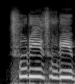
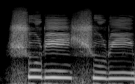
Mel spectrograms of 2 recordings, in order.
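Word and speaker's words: श्री: 수리 마수리 수수리 사바가 산스크리트로 원래 뭔 줄 아세요? 슈리 마하 슈리 슈리 스와하입니다. 그러니까 슈리는 신성하다는 뜻이에요. 그러니까 슈리라는 여신이 있어요. 힌두교 여신이. 슈리라는 여신이 마하 위대한 슈리.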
